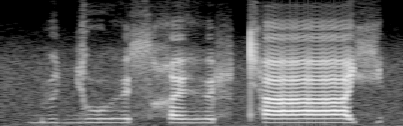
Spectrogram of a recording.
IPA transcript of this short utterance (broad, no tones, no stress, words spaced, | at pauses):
bʉɟu ɦʏsχɪ ɦʏɬcʰaːç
